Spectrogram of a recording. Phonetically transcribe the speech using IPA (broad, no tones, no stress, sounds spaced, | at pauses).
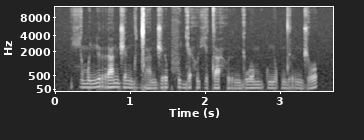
ç ɤ m ɤ ɲ ɯ r a n d͡ʒ ɛ ŋ ɡ u ɡ͡ǀ a n d͡ʒ i ɾ ɯ p f ɯ ɟ ɛ h o ç ɛ t a h u r ŋ ɡ i w o m b u p ɲ ɔ p n d ɯ r n d͡ʒ o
